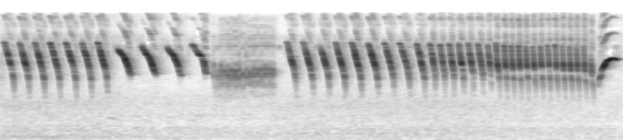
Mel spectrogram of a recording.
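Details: Canary singing a training song: fast runs of descending slurred notes, a short harsh rasping burst, then a long accelerating trill of rapid repeated high notes.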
